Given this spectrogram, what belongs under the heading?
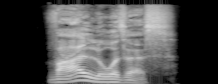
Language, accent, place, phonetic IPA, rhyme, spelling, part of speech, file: German, Germany, Berlin, [ˈvaːlloːzəs], -aːlloːzəs, wahlloses, adjective, De-wahlloses.ogg
- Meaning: strong/mixed nominative/accusative neuter singular of wahllos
